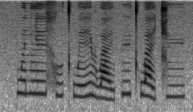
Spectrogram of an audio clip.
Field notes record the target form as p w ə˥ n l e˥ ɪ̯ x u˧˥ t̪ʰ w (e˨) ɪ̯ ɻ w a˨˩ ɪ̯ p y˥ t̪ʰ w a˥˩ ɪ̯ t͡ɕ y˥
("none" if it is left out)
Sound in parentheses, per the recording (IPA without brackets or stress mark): e˧˥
